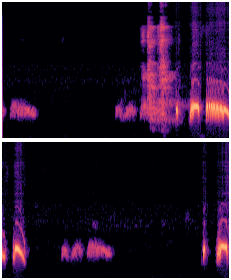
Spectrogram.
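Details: Decoy spotted dove cooing in 'thổ' style: soft low murmurs, a brief rustling noise, then loud, deep, arched coos, and murmurs again before another loud coo begins.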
